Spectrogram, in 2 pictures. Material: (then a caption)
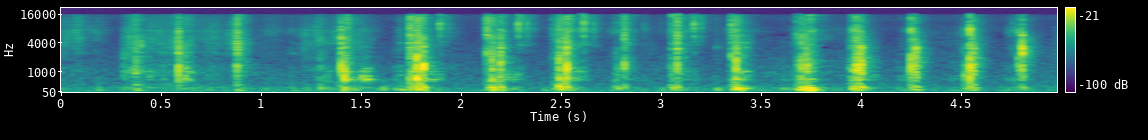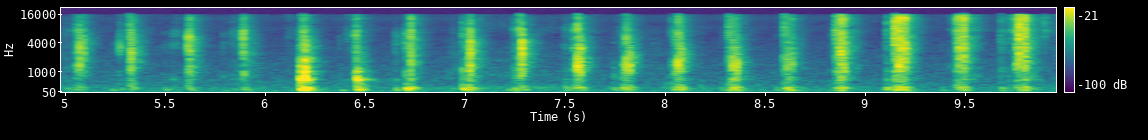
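Bamboo. Fingertips and nails tap and scratch along the stacked ribs of a closed bamboo folding fan with painted paper folds. About 36 quiet, bright, dry clicks come in a fairly steady rhythm, each dying away almost instantly. The taps grow slightly louder and crisper toward the end.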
